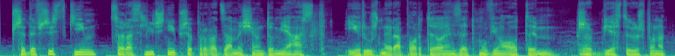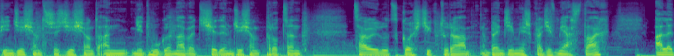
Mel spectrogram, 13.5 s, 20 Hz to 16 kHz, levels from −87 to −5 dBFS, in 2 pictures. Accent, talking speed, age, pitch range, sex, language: native, 145 wpm, 20-39, 95-115 Hz, male, Polish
